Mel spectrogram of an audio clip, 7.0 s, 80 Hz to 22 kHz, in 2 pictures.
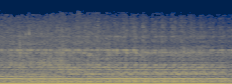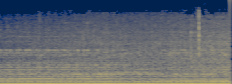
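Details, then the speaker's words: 2007 Dodge Magnum R/T 5.7L Hemi air ride suspension compressor, apparently under the rear wheel well area, lifting the bags: deep steady low hum with droning buzz, subwoofer-like; normal compressor running. "I can hear the air compressor kicking on kind of scared me I thought it was a subwoofer at first I guess it's underneath the rear wheel well area"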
